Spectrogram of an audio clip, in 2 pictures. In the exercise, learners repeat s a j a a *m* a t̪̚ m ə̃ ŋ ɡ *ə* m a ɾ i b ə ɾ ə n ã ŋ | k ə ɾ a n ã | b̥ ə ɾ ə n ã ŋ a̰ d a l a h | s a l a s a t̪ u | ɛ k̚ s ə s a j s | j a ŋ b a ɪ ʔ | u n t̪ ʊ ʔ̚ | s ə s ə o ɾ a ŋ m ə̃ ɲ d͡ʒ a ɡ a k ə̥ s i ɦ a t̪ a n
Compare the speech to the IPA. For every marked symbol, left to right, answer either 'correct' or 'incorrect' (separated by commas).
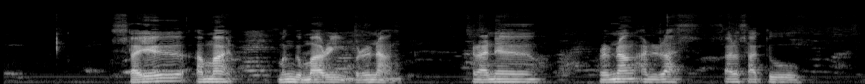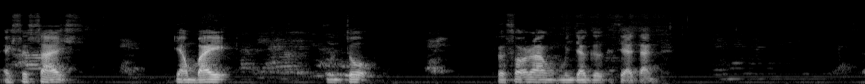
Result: correct, correct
